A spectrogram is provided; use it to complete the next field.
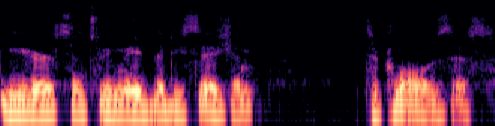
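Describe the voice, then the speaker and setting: Somewhat breathy and in a dark, mellow tone, the man talks at a moderate pace. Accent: Ottawa Valley. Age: 70s. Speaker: newspaper publisher. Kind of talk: interview. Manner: halting, with repetitions and fillers.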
